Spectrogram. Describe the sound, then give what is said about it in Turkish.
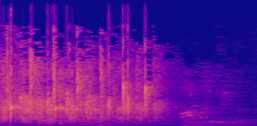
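A group taking part in a points-scored competition gets applause: dense, brisk clapping that fades away after about two seconds, leaving a low, quieter background. “Alkışlayalım efendim birinci grubumuzu.”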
